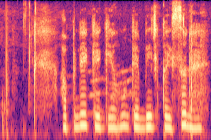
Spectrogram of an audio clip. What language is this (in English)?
Magahi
